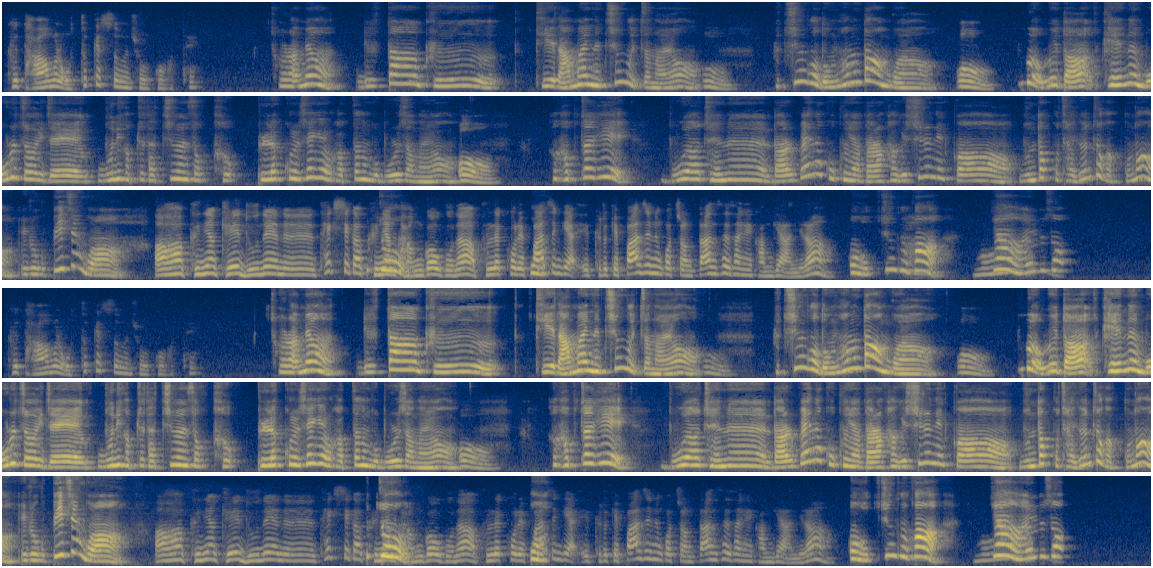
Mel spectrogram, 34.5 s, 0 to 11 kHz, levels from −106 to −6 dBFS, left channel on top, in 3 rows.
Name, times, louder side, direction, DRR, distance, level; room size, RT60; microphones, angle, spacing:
voice 1, 0.1-1.9 7.0-7.3 9.5-9.9 16.0-16.5 24.0-24.2 24.5-31.3 32.0-32.1 32.7-33.1, left 5 dB, 90° left, 0.7 m, -39 dB
voice 2, 2.8-5.0 5.3-7.0 7.7-9.3 10.2-16.1 17.0-17.8 18.1-24.3 26.8-27.1 28.3-28.4 31.5-32.5 32.9-33.6, right 6 dB, 70° right, 0.4 m, -31 dB
9.0 x 5.7 x 2.6 m
head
